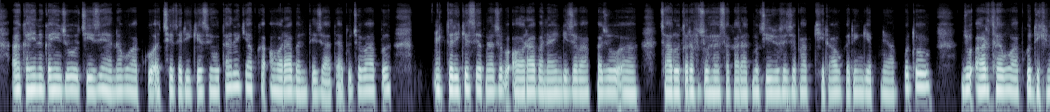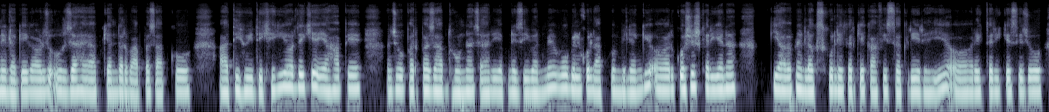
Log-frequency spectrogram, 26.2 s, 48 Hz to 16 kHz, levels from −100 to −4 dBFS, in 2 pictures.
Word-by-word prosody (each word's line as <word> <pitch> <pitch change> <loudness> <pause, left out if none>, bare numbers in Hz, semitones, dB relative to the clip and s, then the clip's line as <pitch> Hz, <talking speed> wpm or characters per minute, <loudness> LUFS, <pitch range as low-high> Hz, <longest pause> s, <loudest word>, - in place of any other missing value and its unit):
अ, 155 - +4
कहीं 155 0 +4
न 155 - +4
कहीं 150 0 +4
जो 150 0 +2
चीज़ें 145 +1 +1
हैं 140 - +3
ना 145 - 0
वो 145 0 -1
आपको 135 - -2
अच्छे 145 - -1
तरीके 135 0 0
से 145 +1 -4
होता 140 +4 0
है 175 - +3
ना 180 - +3
कि 170 -1 -1
आपका 160 - -2
ऑरा 140 0 +4
बनते 130 -2 -1
जाता 120 -2 -4
है। - - -2
तो 140 - -3
जब 145 0 +1
आप 150 +1 0 0.6
एक 145 - 0
तरीके 150 +1 +5
से 155 0 0
अपना 145 -1 +1
जब 150 +1 -1
ऑरा 140 +1 +4
बनाएँगी, 135 0 +1
जब 135 0 0
आपका 135 0 -1
जो 140 0 +2
अ, 135 -1 +1 0.3
चारों 135 0 +4
तरफ़ 135 +1 +2
जो 135 -1 +1
है 135 0 +2
सकारात्मक 130 +1 -2
चीज़ों 135 0 +1
से 135 - 0
जब 135 +1 -3
आप 135 - -1 0.2
घिराव 135 +1 -1
करेंगी 135 0 0
अपने 130 0 -5
आप 125 +1 -4
को 160 - 0
तो 180 +2 +3 0.4
जो 155 - +5
अर्थ 150 -1 +3
है - - +7
वो 145 +1 +2
आपको 140 +1 +1
दिखने 140 0 0
लगेगा 130 +1 0
और 135 0 +1
जो 135 - 0
ऊर्जा 140 +1 +1
है 135 -1 0
आपके 130 0 -3
अंदर 130 0 0
वापस 125 +1 -4
आपको 135 +2 -2 0.4
आती 135 +2 0
हुई 140 +1 +1
दिखेगी। 150 +6 -1
और 170 -2 +2
देखिए 170 +1 +2
यहाँ 145 -1 0
पे 160 0 0 0.4
जो 145 +1 0
पर्पज़ 145 +1 +1
आप 140 0 0
ढूँढना 135 +1 +1
चाह 130 -1 -2
रही 135 0 -1
हैं 135 - +1
अपने 135 0 -2
जीवन 130 0 -1
में 165 +2 +1
वो 165 -1 +1
बिल्कुल 145 -1 +1
आपको 140 +1 -3
मिलेंगे 135 +6 -1
और 150 -3 +1
कोशिश 170 +3 +3
करिए 155 -1 +1
ना 165 +1 +2 0.5
कि 160 - +2
आप 150 -1 +3
अपने 150 +2 +2
लक्ष्य 140 0 0
को 150 - +1
लेकर 145 -1 0
के 140 - 0
काफ़ी 135 +1 -4
सक्रिय 135 0 -2
रहिए 135 +4 -1
और 135 -3 -1
एक 135 -1 0
तरीके 135 0 -1
से 135 0 -5
जो 140 0 +1
140 Hz, 240 wpm, -23 LUFS, 135-150 Hz, 0.6 s, है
